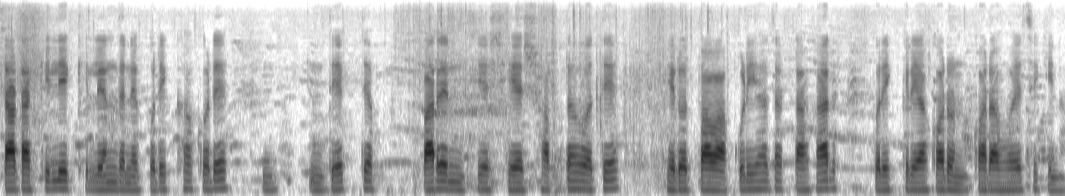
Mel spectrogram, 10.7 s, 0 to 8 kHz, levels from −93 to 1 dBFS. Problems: continuous background conversations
